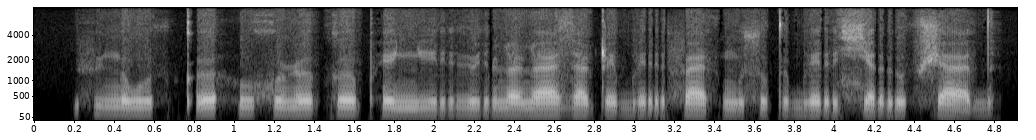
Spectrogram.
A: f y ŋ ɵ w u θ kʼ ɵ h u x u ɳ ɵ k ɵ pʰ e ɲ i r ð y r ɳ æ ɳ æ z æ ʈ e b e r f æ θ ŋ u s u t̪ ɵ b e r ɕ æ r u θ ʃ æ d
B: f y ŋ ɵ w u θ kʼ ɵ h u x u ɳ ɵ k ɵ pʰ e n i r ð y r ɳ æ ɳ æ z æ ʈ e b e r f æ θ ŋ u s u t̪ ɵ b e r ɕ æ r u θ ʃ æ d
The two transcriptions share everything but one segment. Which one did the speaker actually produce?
A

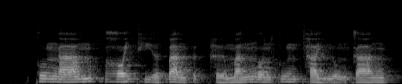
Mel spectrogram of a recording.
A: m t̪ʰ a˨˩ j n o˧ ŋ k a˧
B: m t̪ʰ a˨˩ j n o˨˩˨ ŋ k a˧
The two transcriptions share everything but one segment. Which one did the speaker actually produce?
B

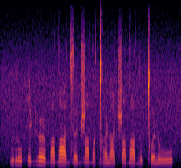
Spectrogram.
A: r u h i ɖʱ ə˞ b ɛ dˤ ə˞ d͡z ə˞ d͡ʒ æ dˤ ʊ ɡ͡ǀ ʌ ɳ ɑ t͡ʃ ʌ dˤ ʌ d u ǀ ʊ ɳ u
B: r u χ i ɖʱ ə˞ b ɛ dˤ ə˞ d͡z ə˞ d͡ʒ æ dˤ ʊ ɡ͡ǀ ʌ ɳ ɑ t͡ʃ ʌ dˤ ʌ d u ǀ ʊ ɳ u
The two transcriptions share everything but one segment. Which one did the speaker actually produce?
A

